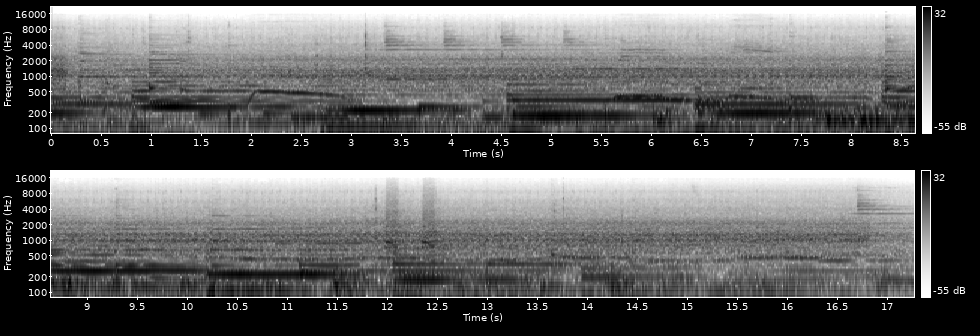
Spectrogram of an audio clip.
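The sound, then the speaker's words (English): A big fire truck rumbles steadily along in a parade, its loud engine droning with shifting tones and a wash of street noise for the whole stretch, with no one talking. “how did you like riding on the fire truck during the parade?”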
